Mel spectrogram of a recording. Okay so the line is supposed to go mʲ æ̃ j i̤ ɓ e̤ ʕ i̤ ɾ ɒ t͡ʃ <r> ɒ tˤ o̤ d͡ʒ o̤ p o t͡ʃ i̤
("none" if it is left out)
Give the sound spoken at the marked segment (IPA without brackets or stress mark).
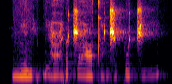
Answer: ʕ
